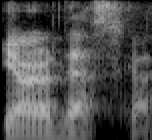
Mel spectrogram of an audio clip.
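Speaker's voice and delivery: put-on Italian accent. Saying a character's last name after being asked how to pronounce it: put-on Italian accent. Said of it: "You can't just say it with an Italian accent".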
